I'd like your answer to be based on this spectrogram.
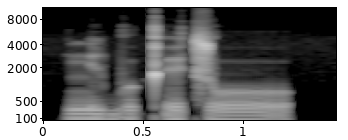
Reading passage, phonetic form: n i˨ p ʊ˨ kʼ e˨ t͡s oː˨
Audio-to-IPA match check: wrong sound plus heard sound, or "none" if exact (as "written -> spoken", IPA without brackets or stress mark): p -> b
